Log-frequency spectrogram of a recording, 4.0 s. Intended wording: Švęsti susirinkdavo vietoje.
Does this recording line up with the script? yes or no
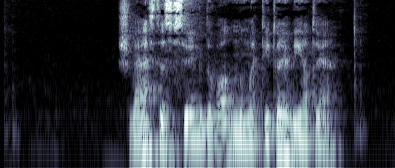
no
